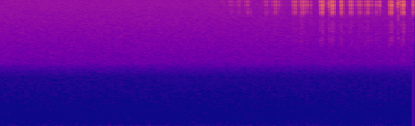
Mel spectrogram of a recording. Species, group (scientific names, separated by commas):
Odontura stenoxypha, Orthoptera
